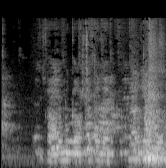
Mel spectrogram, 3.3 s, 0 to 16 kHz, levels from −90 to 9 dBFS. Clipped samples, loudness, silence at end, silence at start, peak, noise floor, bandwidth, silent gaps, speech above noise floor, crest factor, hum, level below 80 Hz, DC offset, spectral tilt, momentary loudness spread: under 0.1%; -18 LUFS; 0 s; 0.05 s; 0 dBFS; -46 dBFS; 11.5 kHz; none; 28 dB; 18 dB; none; -44 dBFS; under 0.1%; -6.5 dB/octave; 23 LU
